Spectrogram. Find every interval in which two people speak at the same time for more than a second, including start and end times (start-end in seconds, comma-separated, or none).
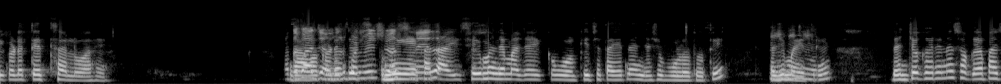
2.9-4.3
